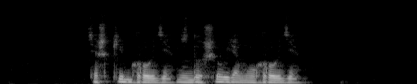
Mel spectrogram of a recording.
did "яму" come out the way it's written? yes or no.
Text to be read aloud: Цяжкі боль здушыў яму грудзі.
yes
